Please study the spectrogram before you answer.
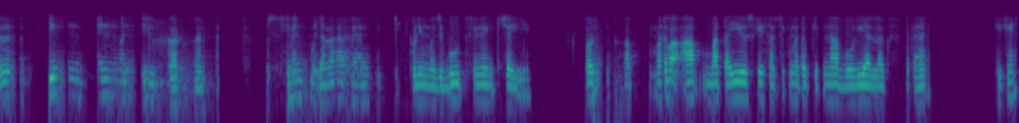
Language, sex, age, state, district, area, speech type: Hindi, male, 18-30, Uttar Pradesh, Ghazipur, rural, conversation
